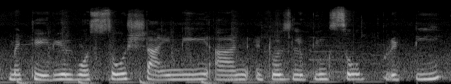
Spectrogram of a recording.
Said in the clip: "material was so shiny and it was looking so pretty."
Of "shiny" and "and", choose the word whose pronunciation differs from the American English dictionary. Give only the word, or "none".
none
